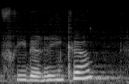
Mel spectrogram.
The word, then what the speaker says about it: Friederike: I was often asked um asked how this name is pronounced um in German, so it would be Friederike.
